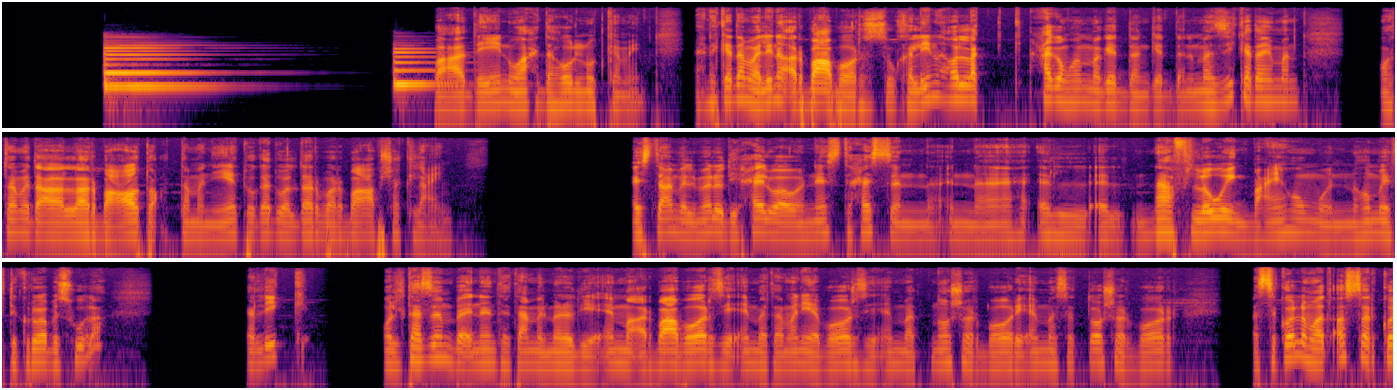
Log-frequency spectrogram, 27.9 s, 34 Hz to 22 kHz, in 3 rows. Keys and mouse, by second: 0.5 click, 1.4 click, 2.5 click, 3.5 click, 5.3-5.8 drag, 7.1 click.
